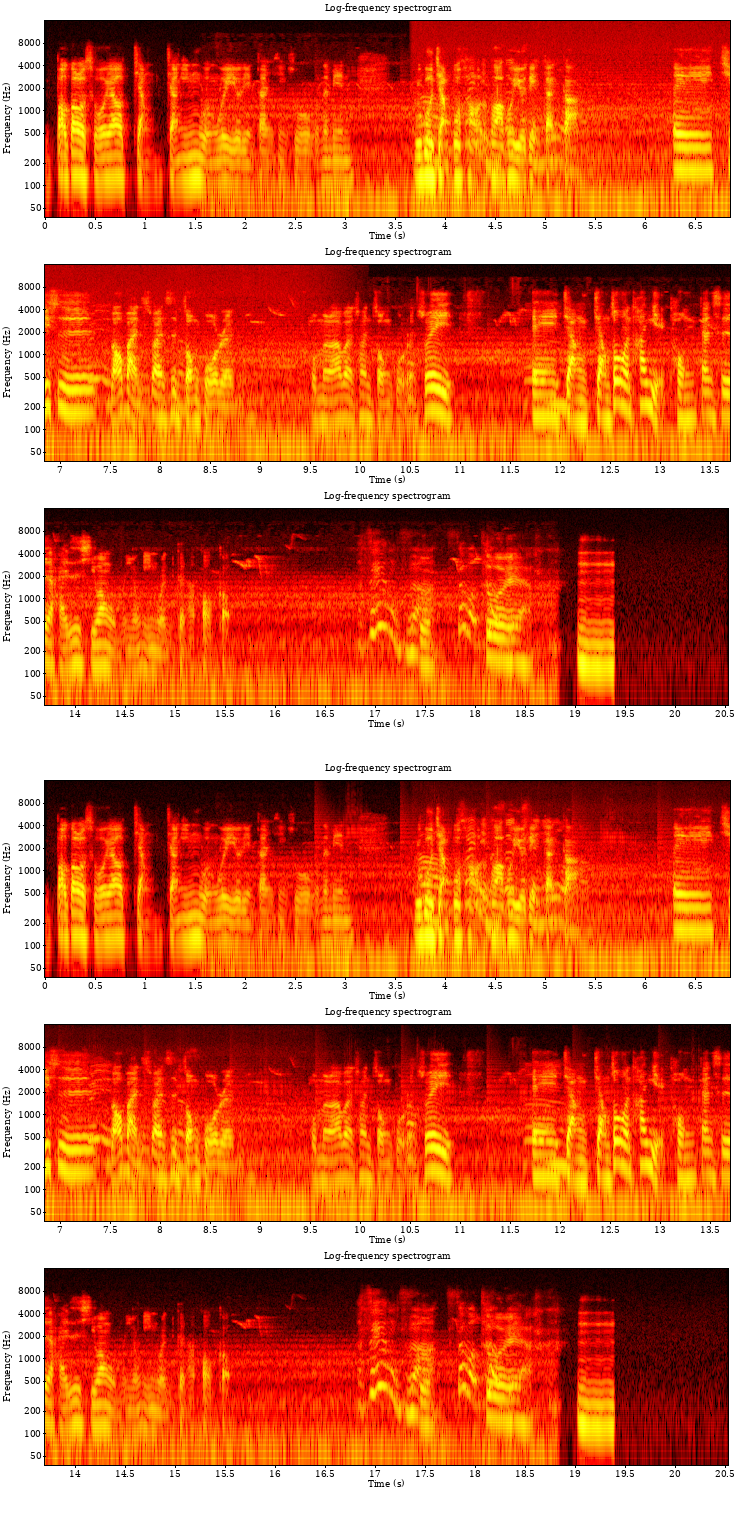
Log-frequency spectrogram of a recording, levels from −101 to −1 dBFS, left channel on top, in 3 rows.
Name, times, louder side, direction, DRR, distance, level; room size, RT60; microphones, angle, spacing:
voice 1, 0.0-3.4 3.7-5.3 6.3-9.0 9.5-10.9 11.7-15.6 17.4-17.6 18.1-18.5 19.0-19.4, left 2 dB, 20° left, 0.7 m, -30 dB
sound 1, 1.5-18.8, left 2 dB, 45° left, 2.0 m, -46 dB
sound 2, 2.6-13.5, right 1 dB, 60° right, 3.5 m, -48 dB
sound 3, 3.6-10.1, left 4 dB, 85° left, 1.7 m, -48 dB
voice 2, 3.7-5.4 7.2-8.3 10.4-10.6 11.6-12.1 16.8-18.9, right 2 dB, 15° right, 0.3 m, -38 dB
head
